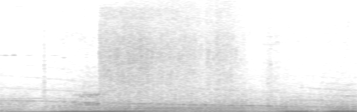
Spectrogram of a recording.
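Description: Car tyres screech on pavement.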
